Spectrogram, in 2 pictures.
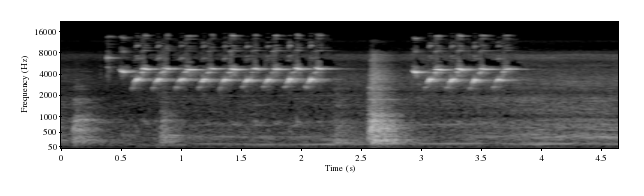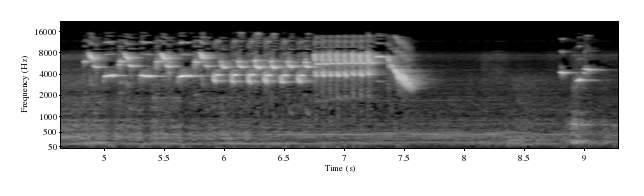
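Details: Nest-reared European goldfinch from Morocco, schooled in limpio singing, alternates fast ticking note series with a tinkling, buzzy trill ending in a descending slur; a clap-like knock and faint low hum sound in the background.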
